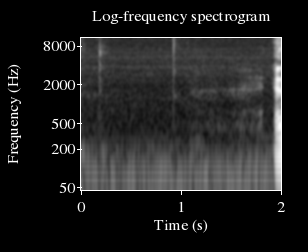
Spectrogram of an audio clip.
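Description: A computer mouse button clicking once, sharply, about a second in, with a fainter click shortly before it, over quiet room tone.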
